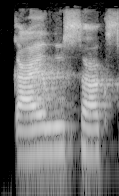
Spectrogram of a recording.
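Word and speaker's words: Gay-Lussac: this one I know it looks like it says I'm gay but it's actually pronounced guy guy lussac's law and this law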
